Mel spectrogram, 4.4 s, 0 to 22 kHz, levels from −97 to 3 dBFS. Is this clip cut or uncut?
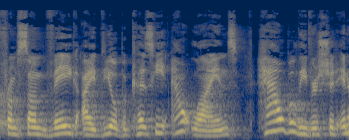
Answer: cut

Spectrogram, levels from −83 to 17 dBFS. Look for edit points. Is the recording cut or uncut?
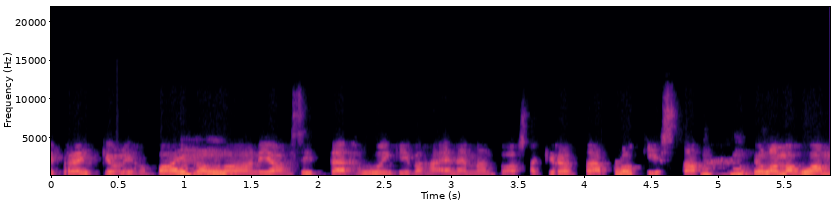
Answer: uncut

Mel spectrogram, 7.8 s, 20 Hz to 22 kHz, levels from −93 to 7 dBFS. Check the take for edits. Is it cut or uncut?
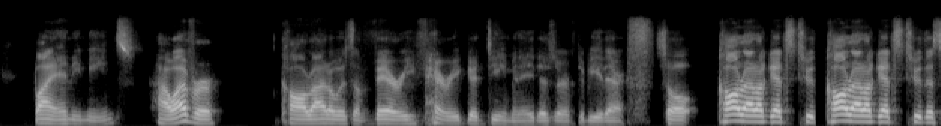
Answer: cut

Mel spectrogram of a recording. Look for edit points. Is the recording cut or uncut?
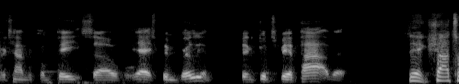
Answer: uncut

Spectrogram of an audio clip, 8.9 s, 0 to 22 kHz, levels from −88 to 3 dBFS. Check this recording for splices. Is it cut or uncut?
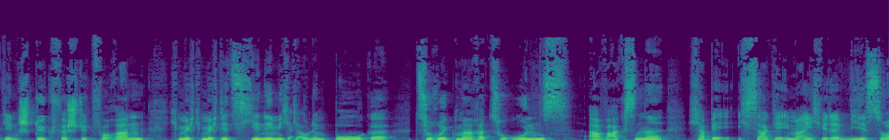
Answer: cut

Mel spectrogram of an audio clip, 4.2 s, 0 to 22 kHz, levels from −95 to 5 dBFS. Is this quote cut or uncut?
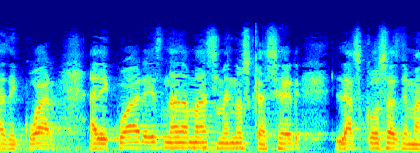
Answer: cut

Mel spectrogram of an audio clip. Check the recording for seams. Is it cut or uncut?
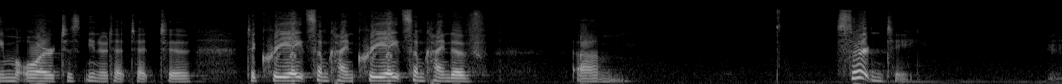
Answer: cut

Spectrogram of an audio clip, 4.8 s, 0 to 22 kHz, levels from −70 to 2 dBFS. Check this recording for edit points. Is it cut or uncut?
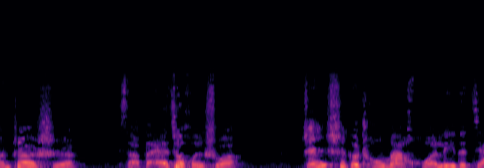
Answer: uncut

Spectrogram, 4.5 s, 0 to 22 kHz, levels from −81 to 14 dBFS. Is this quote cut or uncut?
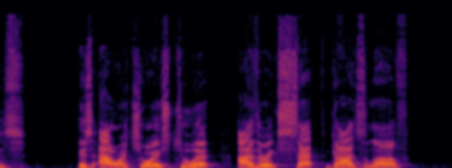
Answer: uncut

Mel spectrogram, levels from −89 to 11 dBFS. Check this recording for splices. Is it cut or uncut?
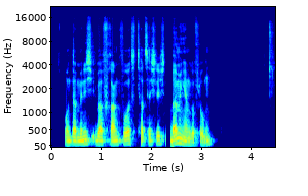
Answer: cut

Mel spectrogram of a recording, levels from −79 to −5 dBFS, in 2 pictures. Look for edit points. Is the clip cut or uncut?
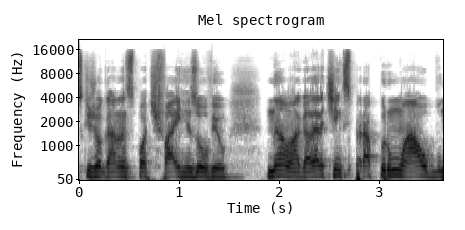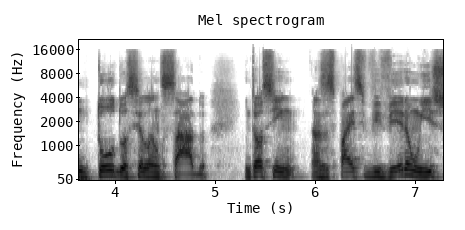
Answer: uncut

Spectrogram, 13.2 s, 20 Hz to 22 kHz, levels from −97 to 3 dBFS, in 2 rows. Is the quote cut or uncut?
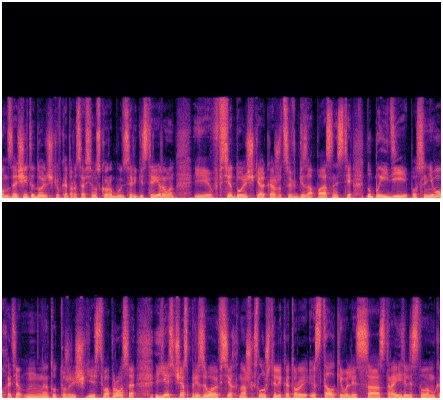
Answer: uncut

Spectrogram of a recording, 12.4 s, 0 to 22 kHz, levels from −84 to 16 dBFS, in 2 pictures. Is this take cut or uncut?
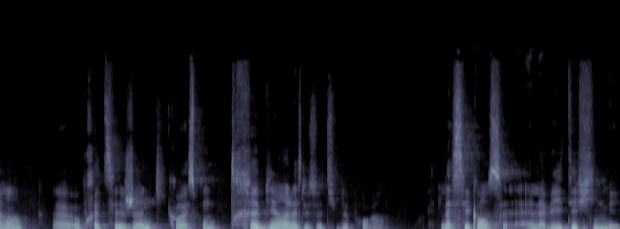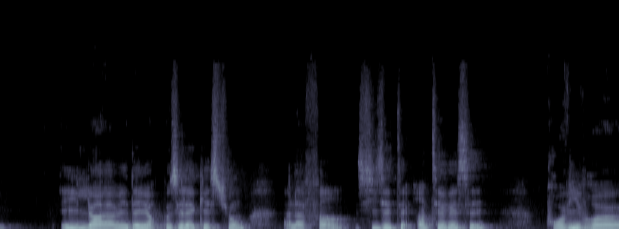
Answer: cut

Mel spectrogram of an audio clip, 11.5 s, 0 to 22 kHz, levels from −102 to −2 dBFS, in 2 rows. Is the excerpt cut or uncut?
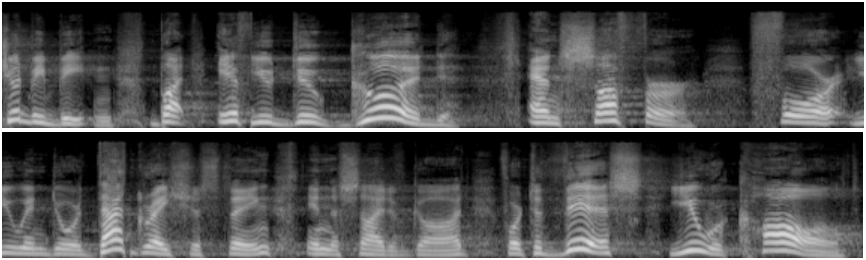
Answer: cut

